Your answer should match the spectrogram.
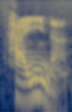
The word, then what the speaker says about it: hyena: You say hyena. Hyena, not hyena. Okay, hyena. So you actually pronounce the Y, so hyena.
